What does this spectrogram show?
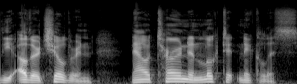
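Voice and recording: Lively intonation marks this natural read-aloud voice.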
